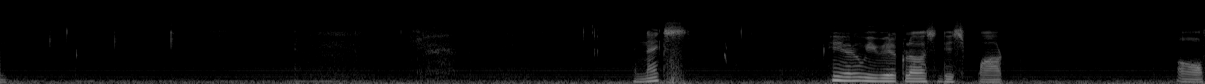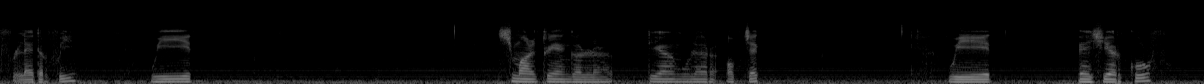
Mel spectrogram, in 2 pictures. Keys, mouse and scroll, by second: 0.5 Right, 2.5 click, 5.0 click, 5.7 middle click, 9.2 middle click, 20.6 middle click, 23.6 click.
